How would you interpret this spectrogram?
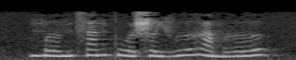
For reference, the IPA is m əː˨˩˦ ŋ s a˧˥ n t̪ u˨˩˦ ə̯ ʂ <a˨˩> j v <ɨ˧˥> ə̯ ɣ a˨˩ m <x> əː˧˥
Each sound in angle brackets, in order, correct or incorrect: incorrect, correct, incorrect

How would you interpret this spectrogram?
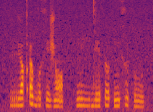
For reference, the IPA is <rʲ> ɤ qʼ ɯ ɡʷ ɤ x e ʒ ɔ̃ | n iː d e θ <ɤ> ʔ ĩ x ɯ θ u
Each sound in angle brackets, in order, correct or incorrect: correct, correct

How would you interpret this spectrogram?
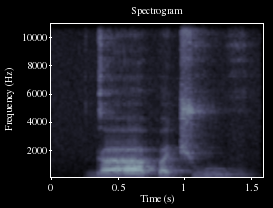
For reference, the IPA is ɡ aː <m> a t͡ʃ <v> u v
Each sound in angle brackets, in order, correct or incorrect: incorrect, correct

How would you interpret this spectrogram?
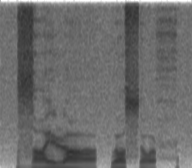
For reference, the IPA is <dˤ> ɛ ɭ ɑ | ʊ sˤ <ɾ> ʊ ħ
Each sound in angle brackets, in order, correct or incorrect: incorrect, correct

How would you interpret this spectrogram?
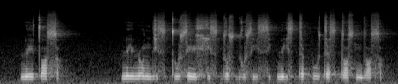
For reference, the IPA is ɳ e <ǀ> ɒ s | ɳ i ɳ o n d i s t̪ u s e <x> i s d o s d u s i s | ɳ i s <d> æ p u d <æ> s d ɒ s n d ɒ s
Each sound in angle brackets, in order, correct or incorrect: incorrect, correct, correct, correct

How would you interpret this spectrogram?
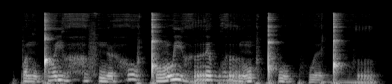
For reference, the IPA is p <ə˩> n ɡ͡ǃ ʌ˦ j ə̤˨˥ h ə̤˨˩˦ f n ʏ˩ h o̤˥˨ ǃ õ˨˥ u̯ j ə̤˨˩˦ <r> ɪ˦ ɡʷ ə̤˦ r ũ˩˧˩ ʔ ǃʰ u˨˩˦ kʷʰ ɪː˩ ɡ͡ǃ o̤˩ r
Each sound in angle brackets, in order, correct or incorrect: correct, correct

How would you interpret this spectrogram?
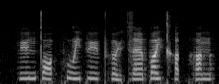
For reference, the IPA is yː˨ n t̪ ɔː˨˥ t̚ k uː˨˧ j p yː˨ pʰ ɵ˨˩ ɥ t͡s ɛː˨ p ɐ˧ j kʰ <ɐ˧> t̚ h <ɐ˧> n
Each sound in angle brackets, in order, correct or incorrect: incorrect, correct

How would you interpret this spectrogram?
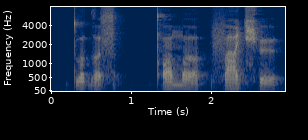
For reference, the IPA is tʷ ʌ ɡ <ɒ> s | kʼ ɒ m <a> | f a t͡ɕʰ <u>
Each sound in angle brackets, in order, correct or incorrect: incorrect, incorrect, incorrect

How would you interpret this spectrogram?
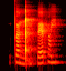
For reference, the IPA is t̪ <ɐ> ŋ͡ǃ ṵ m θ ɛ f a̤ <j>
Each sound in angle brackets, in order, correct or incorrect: correct, correct

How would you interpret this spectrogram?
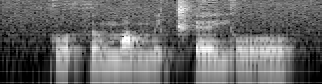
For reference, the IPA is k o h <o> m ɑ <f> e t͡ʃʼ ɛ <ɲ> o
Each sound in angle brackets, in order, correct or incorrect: incorrect, incorrect, incorrect

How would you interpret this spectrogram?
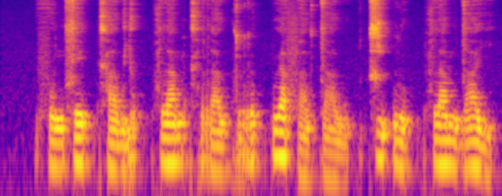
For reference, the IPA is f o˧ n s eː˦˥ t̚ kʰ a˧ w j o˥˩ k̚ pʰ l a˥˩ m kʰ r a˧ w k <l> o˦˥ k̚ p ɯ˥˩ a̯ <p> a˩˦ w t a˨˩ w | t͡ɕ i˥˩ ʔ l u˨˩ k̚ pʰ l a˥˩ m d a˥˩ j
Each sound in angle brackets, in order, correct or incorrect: incorrect, incorrect

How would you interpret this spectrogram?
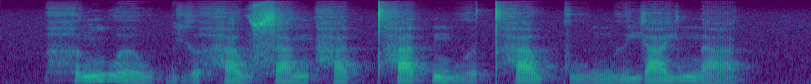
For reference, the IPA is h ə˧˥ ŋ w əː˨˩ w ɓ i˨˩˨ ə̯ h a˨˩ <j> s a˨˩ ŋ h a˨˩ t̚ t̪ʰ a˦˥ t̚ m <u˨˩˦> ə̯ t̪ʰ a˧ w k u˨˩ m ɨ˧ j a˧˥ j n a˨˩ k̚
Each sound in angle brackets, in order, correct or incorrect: incorrect, incorrect

